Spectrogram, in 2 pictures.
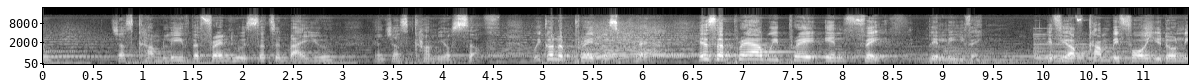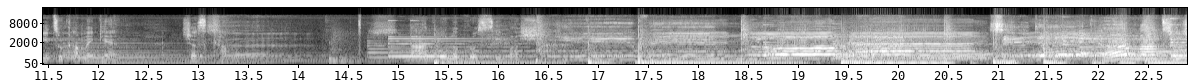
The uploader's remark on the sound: Preached At The Fountain Of Life Cathedral.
